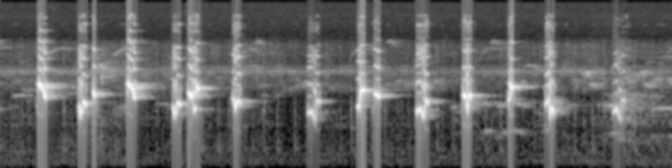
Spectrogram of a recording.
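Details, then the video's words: Sooty-headed bulbul, locally called trucukan, singing lively bubbly whistled phrases of short warbled notes with sliding pitch, about two notes per second, in a clean recording without other sounds. "Suara trucukan gacor full ropel"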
